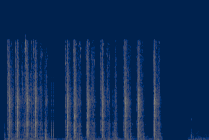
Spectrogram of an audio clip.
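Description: A run of sharp mechanical clicks like typewriter keystrokes, about four or five a second, with a short break about a second in; they stop a little past three seconds in.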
